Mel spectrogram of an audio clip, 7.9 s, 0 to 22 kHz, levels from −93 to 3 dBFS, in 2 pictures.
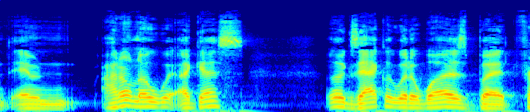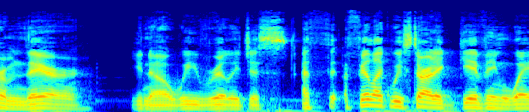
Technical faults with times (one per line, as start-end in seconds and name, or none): none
